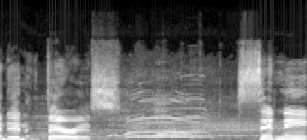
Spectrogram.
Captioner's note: audience cheers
